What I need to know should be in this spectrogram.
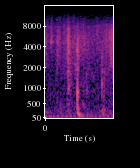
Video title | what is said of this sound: Exploring Samoa in 1980, The Family That Dared. EP08 of 12 | durch klopfen an die kokosnuss wissen sie zu erkennen in welchem Reifezustand die Nuss ist.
